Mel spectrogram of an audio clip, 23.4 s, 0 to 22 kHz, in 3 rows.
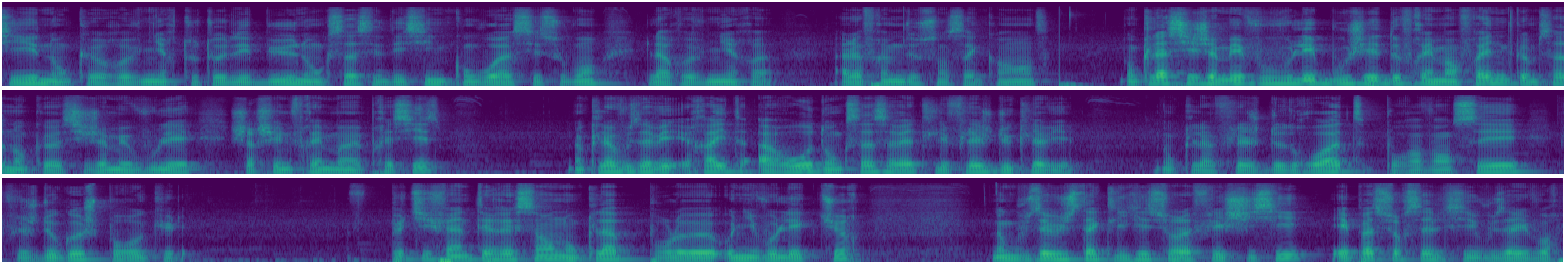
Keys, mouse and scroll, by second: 0.6-5.2 drag, 5.8 Right, 6.1-7.3 Right, 7.5 Right, 7.7 Right, 8.0 Right, 8.2 Right, 8.4 Right, 8.6-9.1 Right, 9.2 Right, 9.4 Right, 9.6 Right, 9.8 Right, 10.0 Right, 10.2 Right, 10.4 Right, 10.7 Right, 10.9 Right, 13.5-14.2 Right, 14.6 Right, 14.8 Right, 15.0 Right, 15.6-16.6 Left, 16.8 Left, 16.9 Left, 17.1 Left.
